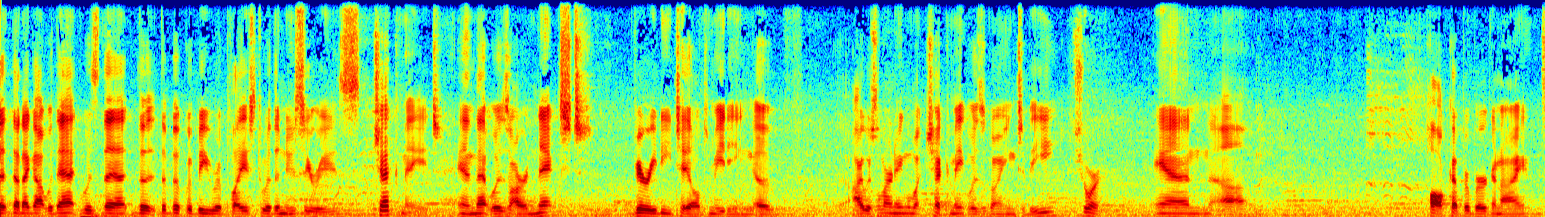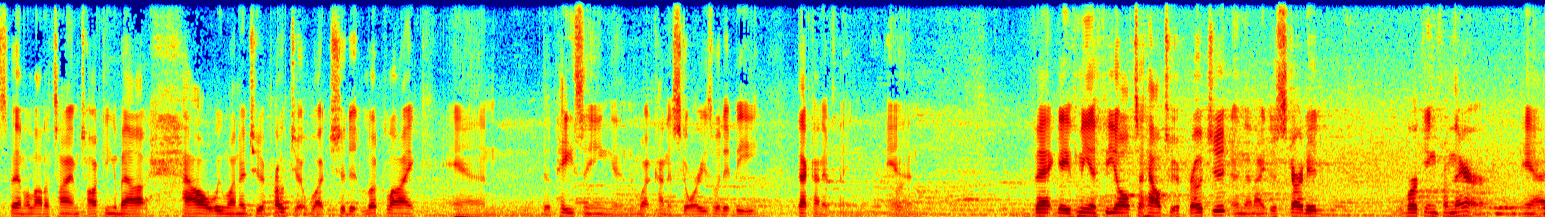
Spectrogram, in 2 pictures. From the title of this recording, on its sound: at Dallas Fan Expo 2018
